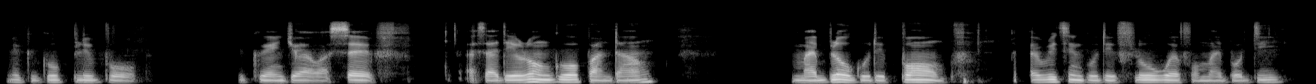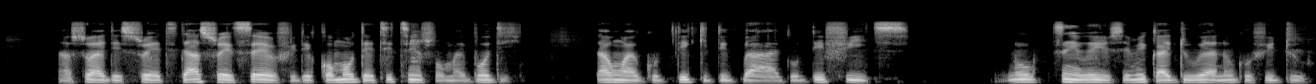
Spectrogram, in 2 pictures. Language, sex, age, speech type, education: Nigerian Pidgin, male, 60+, spontaneous, tertiary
